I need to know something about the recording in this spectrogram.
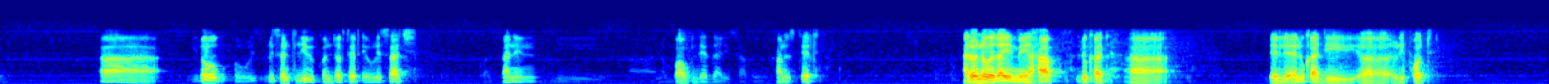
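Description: A young man speaks with animation into a microphone, in short bursts with pauses.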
